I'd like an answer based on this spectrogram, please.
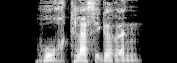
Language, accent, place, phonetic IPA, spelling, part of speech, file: German, Germany, Berlin, [ˈhoːxˌklasɪɡəʁən], hochklassigeren, adjective, De-hochklassigeren.ogg
- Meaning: inflection of hochklassig: 1. strong genitive masculine/neuter singular comparative degree 2. weak/mixed genitive/dative all-gender singular comparative degree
